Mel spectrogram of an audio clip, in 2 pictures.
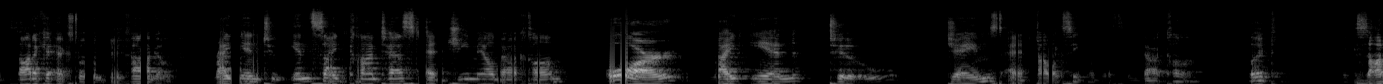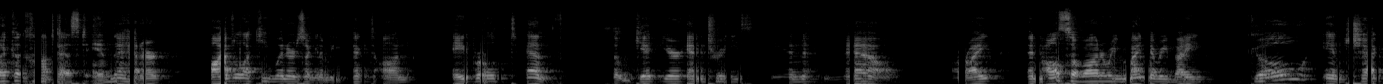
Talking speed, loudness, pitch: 115 wpm, -38 LUFS, 145 Hz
